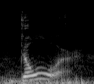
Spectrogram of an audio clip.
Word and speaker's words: door: Two common words that have the double O and are followed by an "R" sound almost like "O", "O" and that is "floor" and "door" "floor" "Door" Nowthere are a couple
